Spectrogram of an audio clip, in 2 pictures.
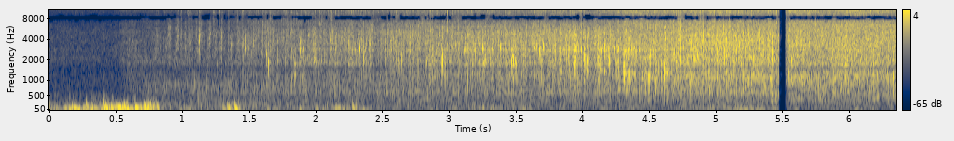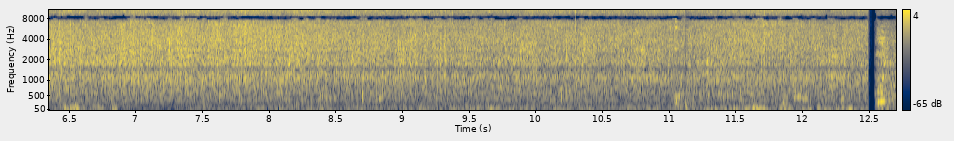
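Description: Ginger, green chili and onion paste drops into hot oil in a pan, erupting in a loud, dense sizzle that holds steadily for the whole stretch, with a sharp click partway through.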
